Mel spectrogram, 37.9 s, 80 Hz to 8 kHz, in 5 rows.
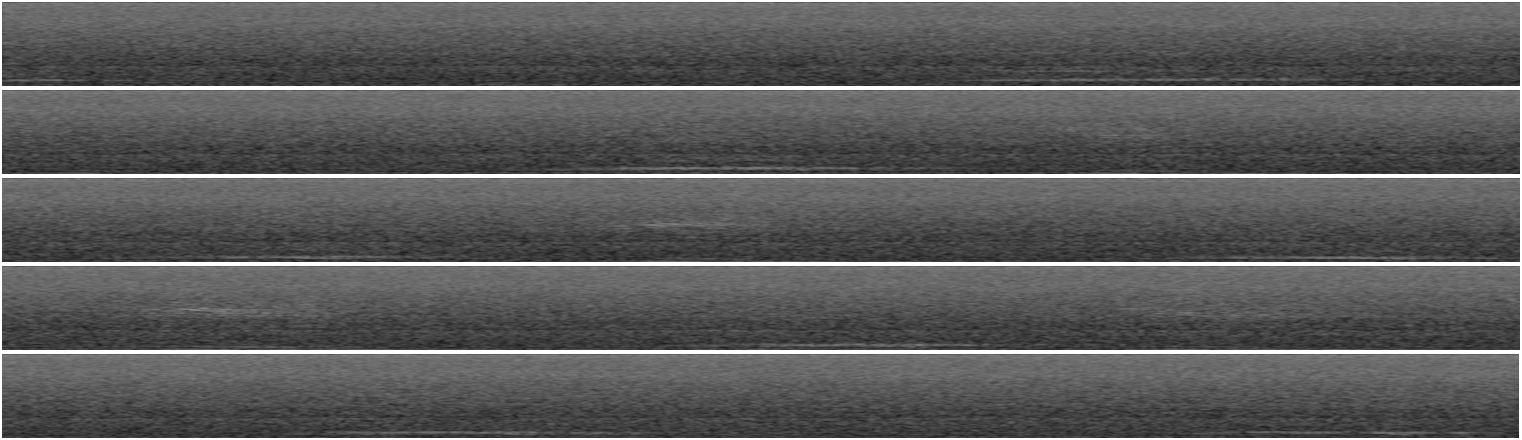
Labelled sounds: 18.3	18.7	humpback whale, 1.3 to 1.8 kHz
23.6	24.1	humpback whale, 1.3 to 1.8 kHz

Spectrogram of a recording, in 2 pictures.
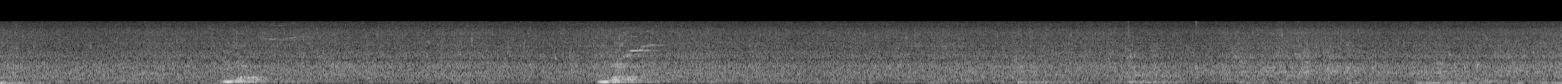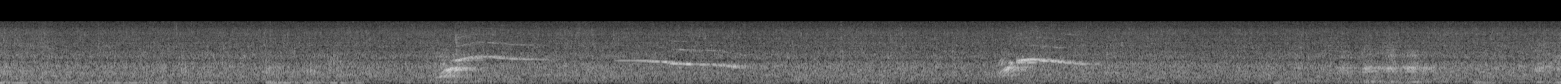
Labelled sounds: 6.3	6.7	humpback whale, 1.8 to 2.5 kHz
20.1	23.1	humpback whale, 0.78 to 2.8 kHz
25.7	26.6	humpback whale, 0.78 to 1.3 kHz

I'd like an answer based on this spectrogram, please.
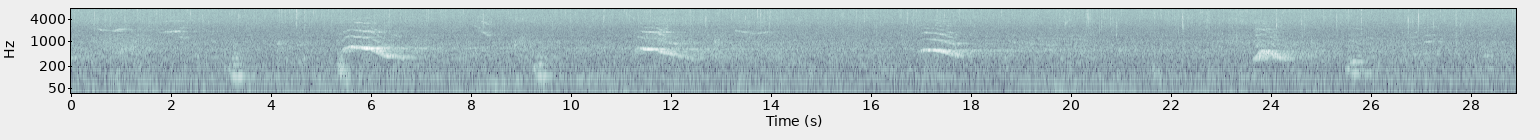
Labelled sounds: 0.5	2.2	humpback whale, 1.6 to 3.8 kHz
5.4	6.1	humpback whale, 1.2 to 2.2 kHz
8.2	8.5	humpback whale, 1.4 to 1.8 kHz
11.3	12.2	humpback whale, 0.78 to 1.9 kHz
13.3	14.0	humpback whale, 1.6 to 2.0 kHz
16.9	17.7	humpback whale, 0.78 to 1.8 kHz
23.7	24.0	humpback whale, 1.9 to 2.2 kHz

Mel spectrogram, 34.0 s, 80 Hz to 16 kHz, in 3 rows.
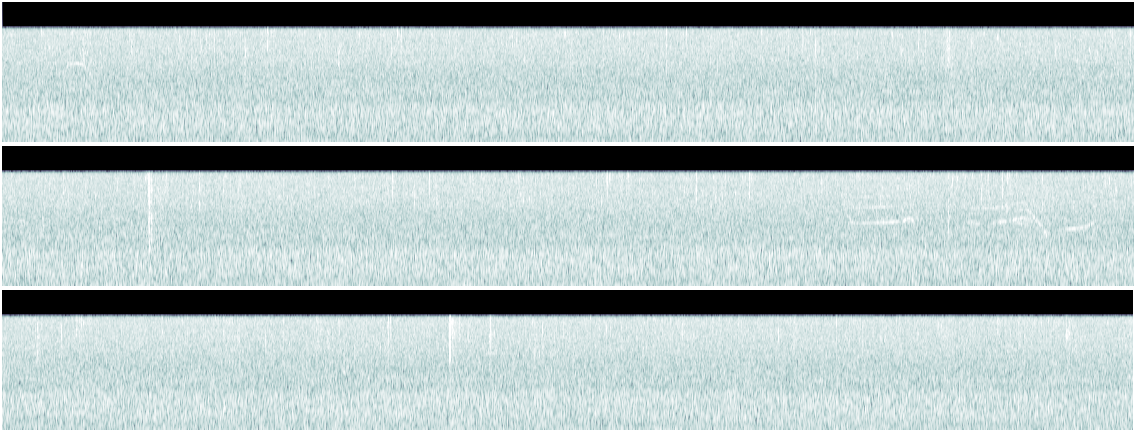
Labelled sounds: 19.8	21.6	killer whale, northern resident, 2.0 to 3.2 kHz
21.9	22.3	killer whale, northern resident, 1.7 to 2.1 kHz

